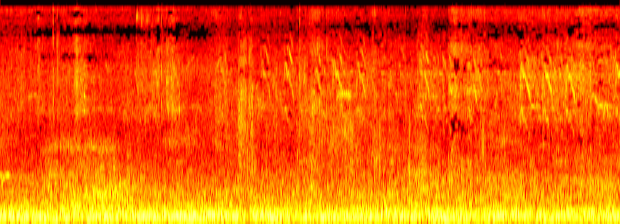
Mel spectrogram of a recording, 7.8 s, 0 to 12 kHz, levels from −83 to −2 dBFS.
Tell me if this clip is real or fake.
real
